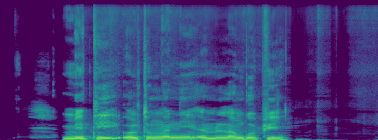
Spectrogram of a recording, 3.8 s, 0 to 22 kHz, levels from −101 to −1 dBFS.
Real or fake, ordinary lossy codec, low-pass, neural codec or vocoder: fake; none; none; vocoder, 44.1 kHz, 128 mel bands every 512 samples, BigVGAN v2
